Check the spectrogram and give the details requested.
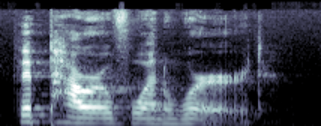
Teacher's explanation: word is stressed but it's stressed by prolonging it maybe putting a little bit of emphasis there and slightly higher in pitch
